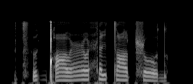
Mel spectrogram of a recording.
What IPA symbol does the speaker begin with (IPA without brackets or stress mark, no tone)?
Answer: t͡sʼ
